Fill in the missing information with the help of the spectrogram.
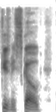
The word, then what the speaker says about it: Skog: Wilmer Skog was Skog, that's how you pronounce it, according to Doug Plagans on the broadcast.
